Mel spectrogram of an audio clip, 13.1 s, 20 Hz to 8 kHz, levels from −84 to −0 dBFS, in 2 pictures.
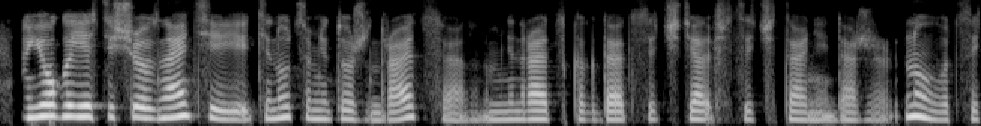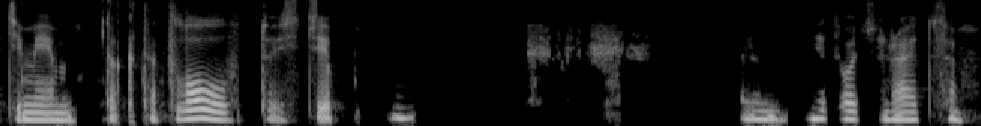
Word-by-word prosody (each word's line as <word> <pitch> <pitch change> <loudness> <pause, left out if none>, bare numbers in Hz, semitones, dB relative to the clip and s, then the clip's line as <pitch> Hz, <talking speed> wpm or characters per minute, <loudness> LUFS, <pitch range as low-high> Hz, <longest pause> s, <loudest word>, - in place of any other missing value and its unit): Ну 240 - +5
йога 265 0 +9
есть 255 0 +6
ещё, 245 -1 +4
знаете, 230 -6 +4
тянуться 230 +1 -1
мне 205 -1 -1
тоже 195 -4 -3
нравится. 220 +9 -1
Мне 185 +1 -5
нравится, 195 0 +1
когда 185 0 -1
это - - -5
в - - -21
сочетя 195 0 -2
в - - -12
сочетании 185 -1 -5
даже, 180 0 -7
ну, 255 -5 +5
вот 180 -1 -7
с - - -17
этими, 175 -2 -5 0.3
как - - -11
это - - -12
flow, 200 -3 -2 0.2
то - - -14
есть, - - -16
м. 230 -2 -11 2.2
М, 200 -2 -7
мне 205 0 -7
это 195 - -14
очень 190 0 -11
нравится. 180 +1 -8
200 Hz, 150 wpm, -23 LUFS, 185-230 Hz, 2.2 s, йога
